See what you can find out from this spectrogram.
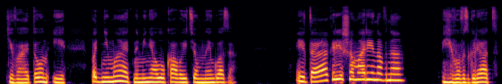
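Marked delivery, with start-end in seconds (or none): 4.4-6.1 lofty, pompous address; высокопарно. Acted. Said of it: "также высокопарно". (высокопарно и торжественно)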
